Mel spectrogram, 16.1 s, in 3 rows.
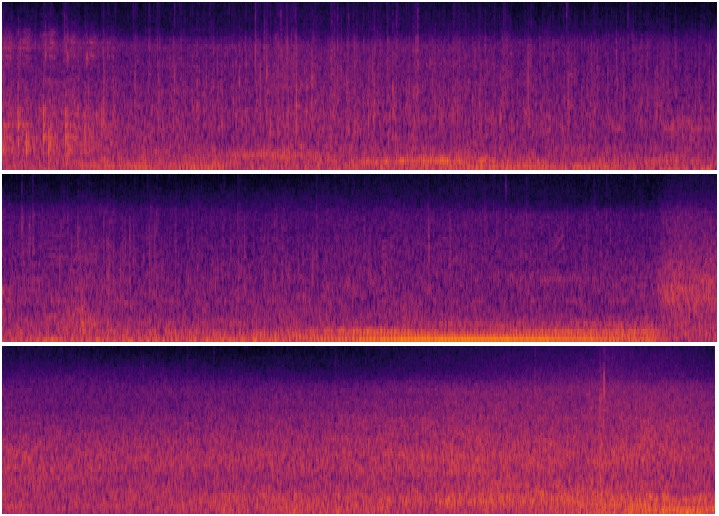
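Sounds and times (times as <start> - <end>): car engine low exhaust note: 2.0 - 10.3.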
